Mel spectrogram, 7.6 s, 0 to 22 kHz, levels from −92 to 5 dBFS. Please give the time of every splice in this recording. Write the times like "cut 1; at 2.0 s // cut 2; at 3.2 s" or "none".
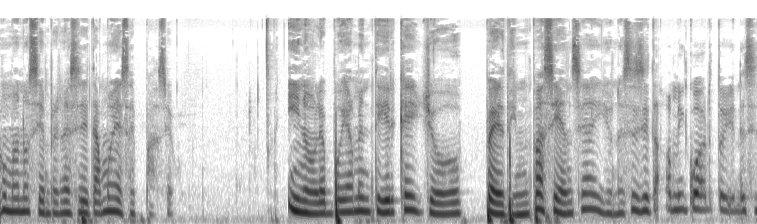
none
